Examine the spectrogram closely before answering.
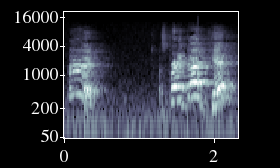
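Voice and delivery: big brassy Broadway diva, generous. Retold or imitated. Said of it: "in that booming voice".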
